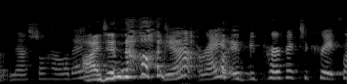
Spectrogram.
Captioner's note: laughs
